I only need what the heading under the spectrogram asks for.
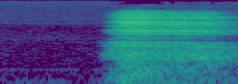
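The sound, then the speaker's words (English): A single sharp, breathy gasp rushes in after a brief moment of near silence, then holds as a loud airy breath before trailing off. “Audible gasp.”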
